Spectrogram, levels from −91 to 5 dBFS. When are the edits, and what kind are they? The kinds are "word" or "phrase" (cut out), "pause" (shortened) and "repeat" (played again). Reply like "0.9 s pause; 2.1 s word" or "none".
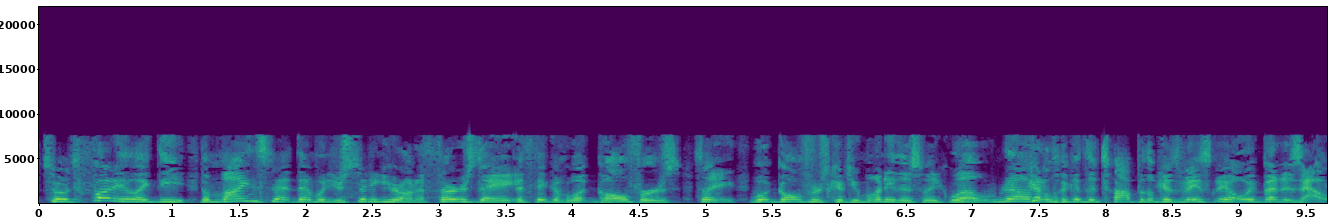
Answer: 1.2 s pause; 3.6 s phrase; 3.9 s word; 4.9 s pause; 5.3 s pause; 6.0 s word; 7.4 s phrase; 8.4 s word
